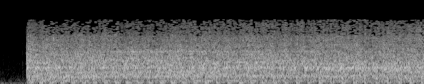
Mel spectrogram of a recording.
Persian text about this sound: دستگاه‌های تولیدی فابریکه سمنت جبل‌سراج با وجود قدمت نزدیک به 70 سال هنوز هم چرخش فعالیتشان را دارند.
